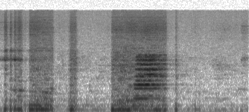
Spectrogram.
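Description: A short vehicle horn toot about one and a half seconds in, with bursts of low rumbling noise before and during it.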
